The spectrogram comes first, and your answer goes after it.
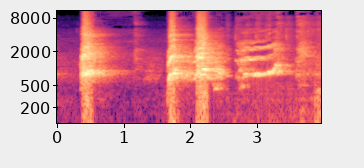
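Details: Miniature Schnauzers, two brothers, barking in excited chaos on first seeing a river otter up close in Aroostook County, Maine: sharp, loud barks at about 0.4, 1.7 and 2.1 seconds, then a whining, yelping cry.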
